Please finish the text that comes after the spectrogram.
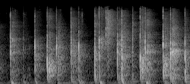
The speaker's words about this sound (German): Alter, wie viel haben wir geklatscht?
